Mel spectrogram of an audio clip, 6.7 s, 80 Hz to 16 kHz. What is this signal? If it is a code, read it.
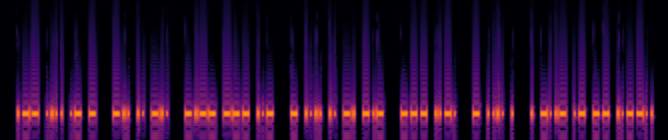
Morse code, heard as a keyed tone, about 50 wpm, 700 Hz. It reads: WHAT DID YOU THINK OF THE EXAM?
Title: Sentences from Top 1000 Words - Review Part 5 - 50wpm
